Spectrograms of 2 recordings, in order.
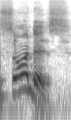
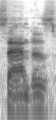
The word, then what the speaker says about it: Saunders: First off, we have Jonathan Saunders. I hope I pronounced that correctly. Yes, no, that's correct. As long as you don't pronounce it as Sanders, we're all good.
